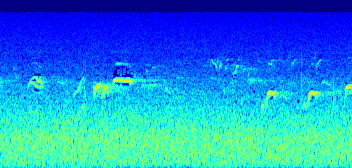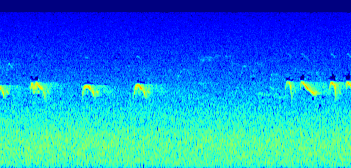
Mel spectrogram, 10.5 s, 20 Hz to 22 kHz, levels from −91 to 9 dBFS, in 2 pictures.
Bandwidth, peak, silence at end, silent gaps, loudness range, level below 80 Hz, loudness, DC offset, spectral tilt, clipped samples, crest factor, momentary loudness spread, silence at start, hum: 16.5 kHz; -10 dBFS; 0 s; none; 3 LU; -58 dBFS; -28 LUFS; under 0.1%; -3.5 dB/octave; under 0.1%; 18 dB; 12 LU; 0 s; none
